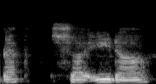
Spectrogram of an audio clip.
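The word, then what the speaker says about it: Bethsaida: going and reading backwards they pronounce the i as an e and i picked up on that so it'd be like beth saeedah and he cometh to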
